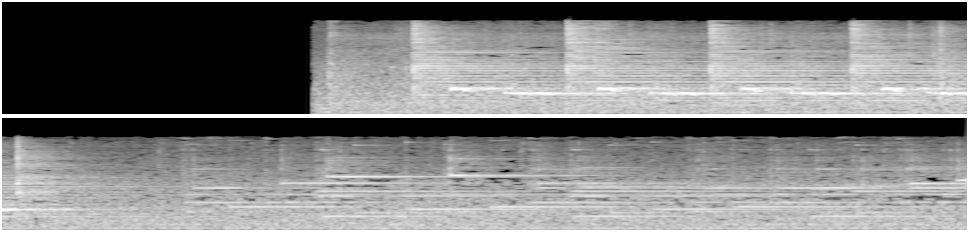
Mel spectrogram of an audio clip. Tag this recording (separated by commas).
Music, Tick-tock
